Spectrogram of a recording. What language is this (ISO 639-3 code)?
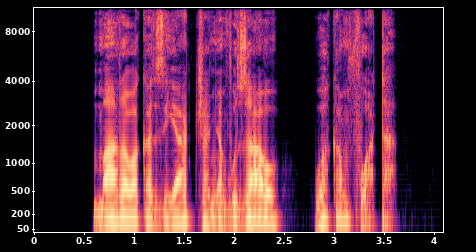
swa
